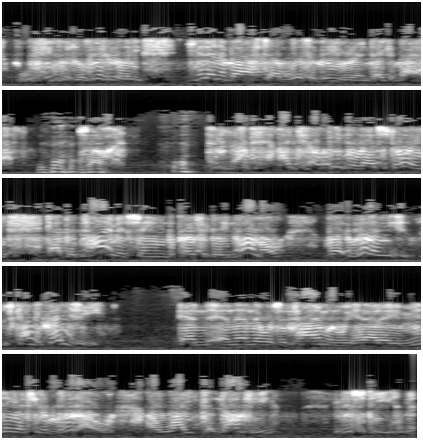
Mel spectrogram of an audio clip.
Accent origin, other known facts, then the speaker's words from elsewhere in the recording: Arkansas, United States; we always were around animals growing up in Arkansas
